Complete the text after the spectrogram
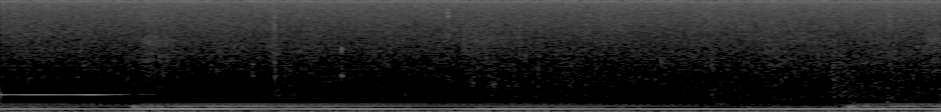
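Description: A gong is struck softly with a mallet and rumbles low.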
